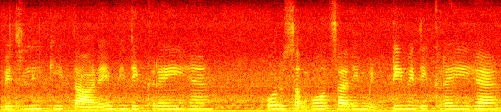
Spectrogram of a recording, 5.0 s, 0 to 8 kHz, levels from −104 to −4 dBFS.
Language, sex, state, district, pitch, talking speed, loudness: Hindi, female, Punjab, Pathankot, 215 Hz, 180 wpm, -18 LUFS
